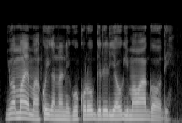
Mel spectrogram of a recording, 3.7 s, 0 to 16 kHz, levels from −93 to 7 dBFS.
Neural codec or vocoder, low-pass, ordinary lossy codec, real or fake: none; 7.2 kHz; none; real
